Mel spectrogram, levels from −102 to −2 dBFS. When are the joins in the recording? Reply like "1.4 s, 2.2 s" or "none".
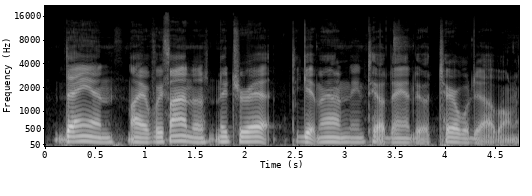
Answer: none

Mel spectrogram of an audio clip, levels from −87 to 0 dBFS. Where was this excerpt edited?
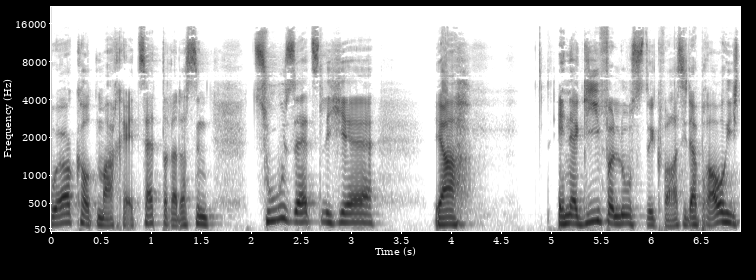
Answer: none

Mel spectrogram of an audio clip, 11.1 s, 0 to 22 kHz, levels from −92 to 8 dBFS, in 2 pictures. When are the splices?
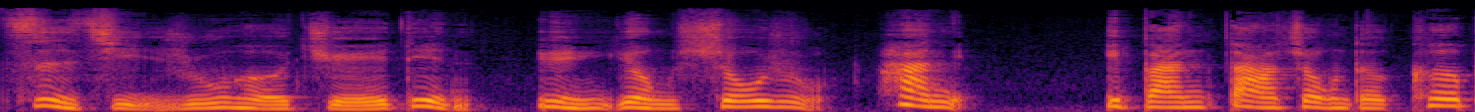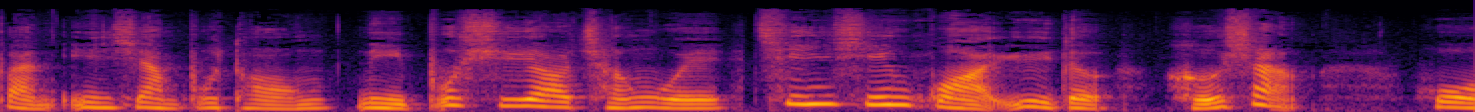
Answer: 3.2 s, 6.8 s, 8.3 s

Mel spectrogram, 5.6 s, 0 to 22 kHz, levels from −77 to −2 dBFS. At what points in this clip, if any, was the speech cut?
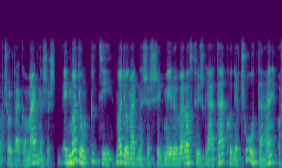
1.1 s, 2.6 s

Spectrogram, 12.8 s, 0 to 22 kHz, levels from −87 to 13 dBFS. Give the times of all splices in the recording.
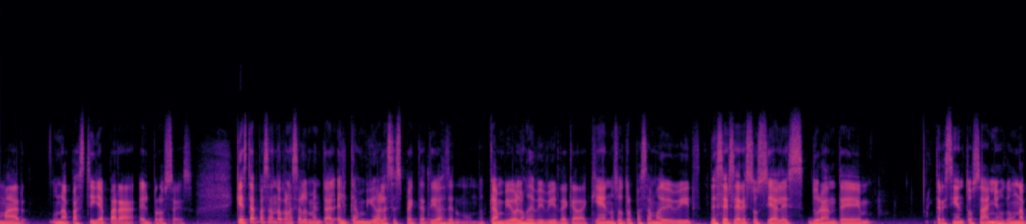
4.4 s, 5.7 s, 6.6 s, 8.8 s, 11.7 s

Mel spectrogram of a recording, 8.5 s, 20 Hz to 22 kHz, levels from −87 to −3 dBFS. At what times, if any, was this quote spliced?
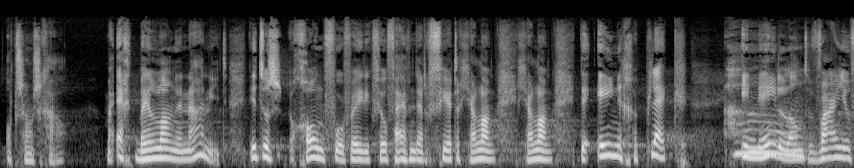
3.2 s, 5.2 s

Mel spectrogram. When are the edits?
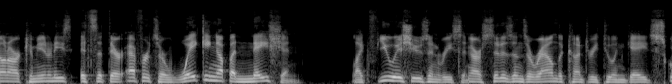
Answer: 4.7 s

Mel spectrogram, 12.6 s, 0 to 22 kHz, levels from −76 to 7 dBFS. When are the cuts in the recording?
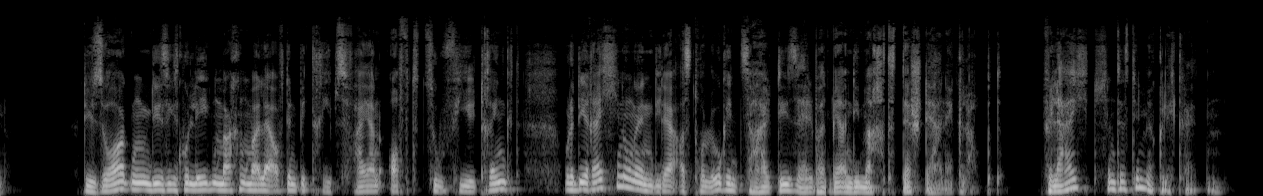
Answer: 1.8 s, 6.6 s, 8.3 s, 10.3 s

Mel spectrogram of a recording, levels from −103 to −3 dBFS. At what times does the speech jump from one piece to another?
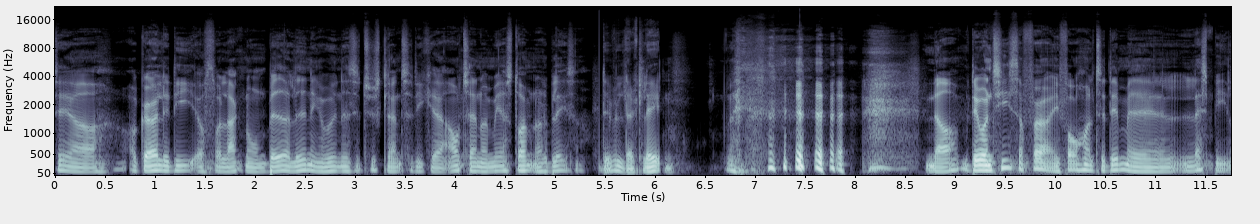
5.4 s, 8.6 s

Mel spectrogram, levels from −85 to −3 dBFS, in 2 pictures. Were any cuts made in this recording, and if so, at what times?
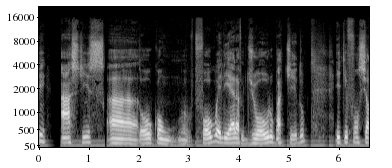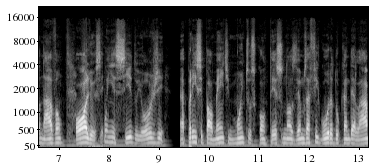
1.3 s, 2.0 s, 3.1 s, 4.0 s, 6.0 s, 7.3 s, 7.9 s

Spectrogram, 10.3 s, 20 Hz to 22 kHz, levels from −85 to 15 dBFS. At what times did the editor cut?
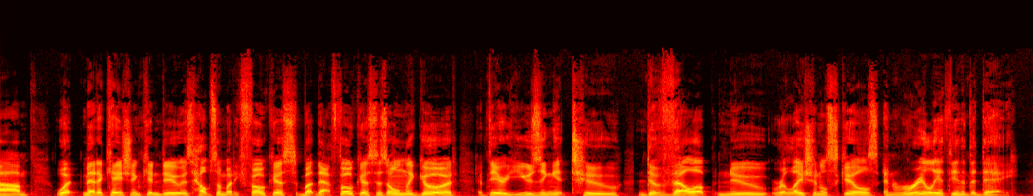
6.3 s

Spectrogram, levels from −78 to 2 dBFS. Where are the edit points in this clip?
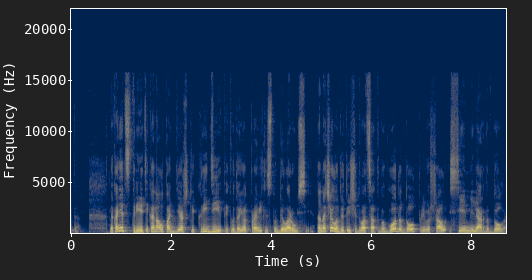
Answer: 3.2 s, 4.9 s

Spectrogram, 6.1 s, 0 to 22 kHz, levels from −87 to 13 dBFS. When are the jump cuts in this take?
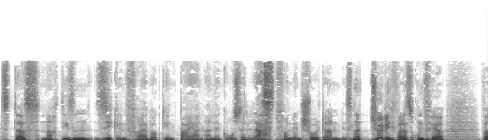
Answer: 4.3 s

